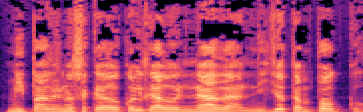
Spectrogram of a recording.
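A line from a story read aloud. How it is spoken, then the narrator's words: Shouted. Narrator (Spanish): gritó Pierre Antón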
